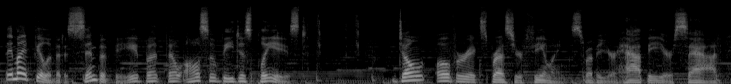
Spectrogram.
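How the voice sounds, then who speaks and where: A stoic, philosophical servant from a game story, played by a man, lecturing formally. The low voice moves in lively swings over faint music. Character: polite, stoic male servant-librarian, quietly philosophical. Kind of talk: amateur game script read-along.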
